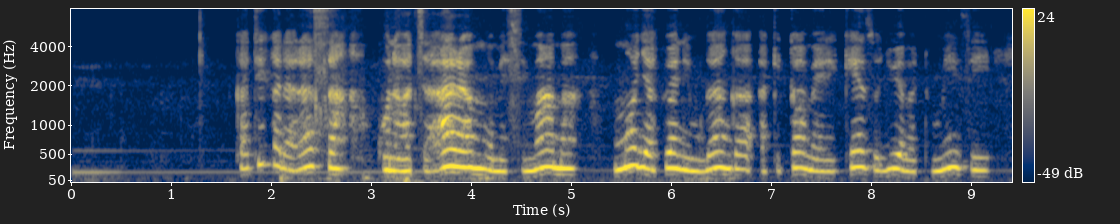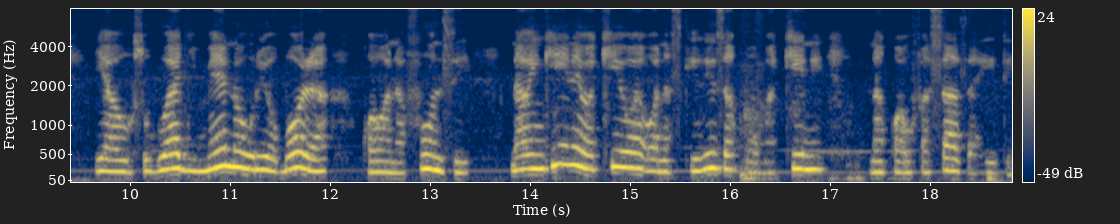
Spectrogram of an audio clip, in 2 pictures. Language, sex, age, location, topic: Swahili, female, 36-49, Dar es Salaam, health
